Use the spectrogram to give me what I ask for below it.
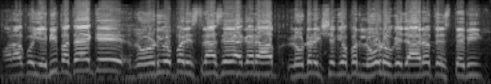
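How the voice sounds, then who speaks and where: A man's voice: high voice, steady tone, a little fast, a bit bright. A man with a Pakistani Urdu accent reporting from a city roadside, firing pressing questions at people. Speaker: street reporter. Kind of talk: on-the-street news report. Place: roadside outdoors in city traffic. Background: traffic.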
